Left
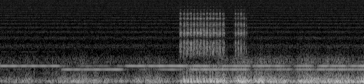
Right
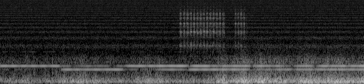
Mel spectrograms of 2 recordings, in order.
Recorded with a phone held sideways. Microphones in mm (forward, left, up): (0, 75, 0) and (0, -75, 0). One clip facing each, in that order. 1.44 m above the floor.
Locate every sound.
1.8 s a drill: 70° left (ahead or behind)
